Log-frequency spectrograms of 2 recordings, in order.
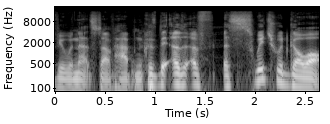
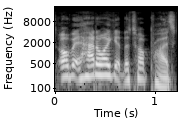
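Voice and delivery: high, quick mock customer; needy contestant impression, rattled off high; pestering customer; 9 semitones higher, 3 dB louder, faster than usual. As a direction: imitate a pestering punter, pitched up and hurried. Same customer pesters about top prize.

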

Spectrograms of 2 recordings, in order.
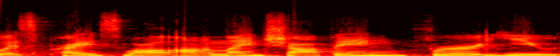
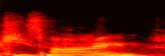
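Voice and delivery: claiming a guy; 7 semitones higher than usual. Pretend. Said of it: "I'd be like".

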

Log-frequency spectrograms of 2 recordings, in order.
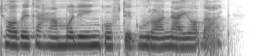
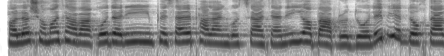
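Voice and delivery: firm serious voice; 5 semitones higher, 5 dB louder than usual. Acted. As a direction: lay it out sternly, no joking. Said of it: "با قیافهٔ خیلی جدی و صدای محکمی".

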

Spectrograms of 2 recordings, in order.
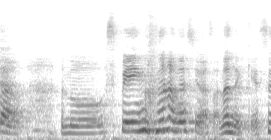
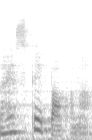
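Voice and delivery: whispering; 2 semitones lower, 8 dB quieter than usual. Real, not acted. Both drop to whisper.

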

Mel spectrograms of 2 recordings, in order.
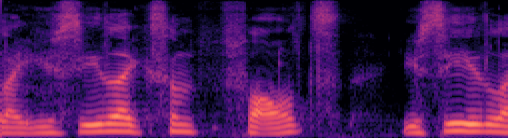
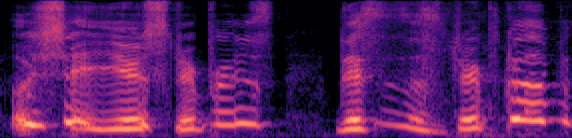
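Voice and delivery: mock astonishment; 11 semitones higher, 4 dB louder than usual. Friend mimics accidentally finding a strip club, mock amazement. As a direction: play dumb with a hammed-up discovery.

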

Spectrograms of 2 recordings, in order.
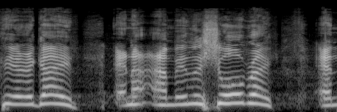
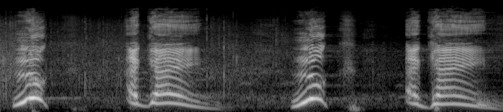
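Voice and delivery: drawn-out, ringing repetition; slow emphatic; 2 semitones higher, 5 dB louder, much slower than usual. Acted. Preacher repeats the title slowly to the congregation. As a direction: stretch the words out. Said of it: "repeated title".

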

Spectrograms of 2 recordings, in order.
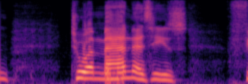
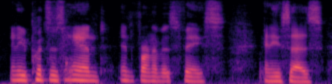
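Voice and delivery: ordinary talk, nothing marked

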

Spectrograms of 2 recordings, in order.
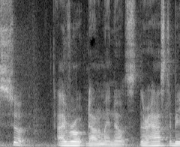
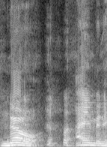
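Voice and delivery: louder, higher indignant no; indignant denial; 3 semitones higher, 8 dB louder, slower than usual. Retold or imitated. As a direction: protest it, a touch huffy. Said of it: "And he's like".

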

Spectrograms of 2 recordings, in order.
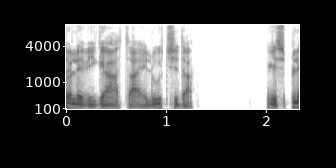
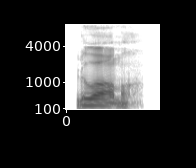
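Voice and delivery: growled. A narrator's reading. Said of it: "brontolò Akela".

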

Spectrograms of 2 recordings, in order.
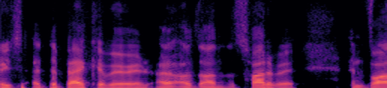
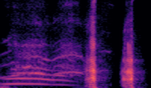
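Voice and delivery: high burst of laughter; sheepish laugh; 4 dB quieter than usual. Real, not acted. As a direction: laugh at being caught. Caught out, laughs it off.

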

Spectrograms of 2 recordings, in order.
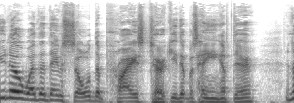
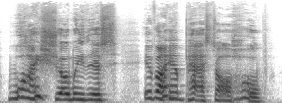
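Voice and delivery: high, loud, urgent pleading; desperate cry; 11 semitones higher, 5 dB louder than usual. A narrator's reading. Scrooge clutching the spirit's robe, desperate plea. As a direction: beg to be heard. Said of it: "he cried, tight clutching his robe".

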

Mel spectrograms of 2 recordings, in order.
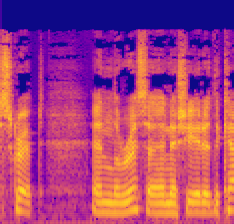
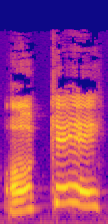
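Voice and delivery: smiling; 7 semitones higher, 3 dB louder than usual. A narrator's reading. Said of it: "he said, smiling".

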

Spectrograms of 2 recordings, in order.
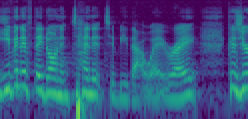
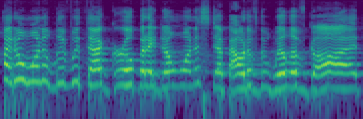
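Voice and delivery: high, loud, hammed-up weepy whine; imitating a roommate sobbing over a dilemma; laughing mock cry, higher and louder; 6 semitones higher, 7 dB louder than usual. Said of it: "she's, like, crying, sobbing".

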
